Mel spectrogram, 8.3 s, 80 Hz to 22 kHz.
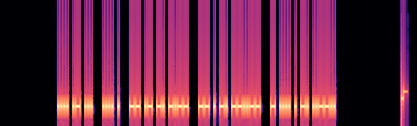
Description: Morse code, heard as a keyed tone, about 37 wpm, 700 Hz. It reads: HAS HE MANY MEN, THEN?
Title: Sentences from Top 1000 Words - Review Part 1 - 40wpm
